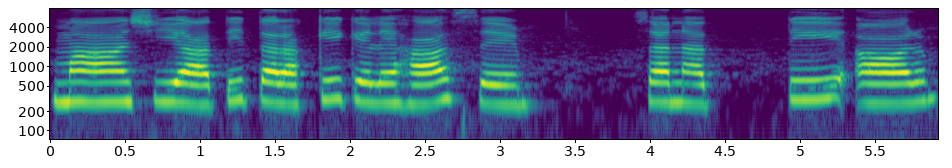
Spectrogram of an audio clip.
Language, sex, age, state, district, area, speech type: Urdu, female, 18-30, Maharashtra, Nashik, urban, spontaneous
